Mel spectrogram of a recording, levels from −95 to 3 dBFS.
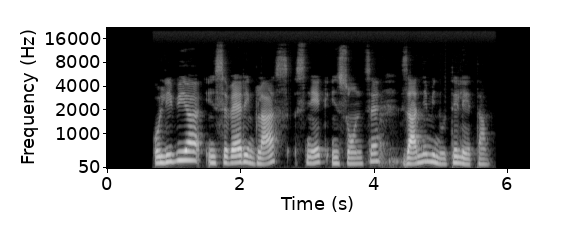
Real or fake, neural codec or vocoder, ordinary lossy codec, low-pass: real; none; none; 19.8 kHz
